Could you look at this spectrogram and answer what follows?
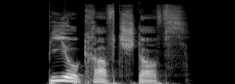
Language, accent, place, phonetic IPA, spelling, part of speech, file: German, Germany, Berlin, [ˈbiːoˌkʁaftʃtɔfs], Biokraftstoffs, noun, De-Biokraftstoffs.ogg
- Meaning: genitive singular of Biokraftstoff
